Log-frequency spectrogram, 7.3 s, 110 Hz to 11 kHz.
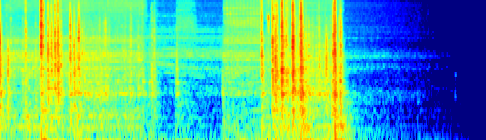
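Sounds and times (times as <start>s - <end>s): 
electronic VHS player ejecting a tape: 0.0s - 5.4s.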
